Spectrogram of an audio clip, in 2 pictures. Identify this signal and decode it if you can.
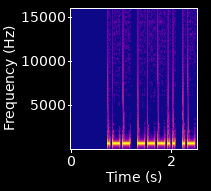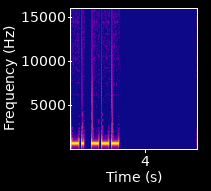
Morse code, heard as a keyed tone, about 25 wpm, 700 Hz. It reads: W8PO
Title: Speed Racing - USA 1x2 Call Signs 20wpm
